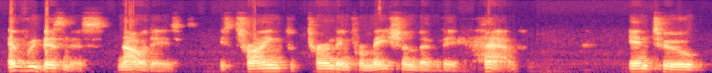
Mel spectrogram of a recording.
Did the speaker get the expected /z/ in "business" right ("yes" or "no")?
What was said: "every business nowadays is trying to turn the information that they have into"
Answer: yes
